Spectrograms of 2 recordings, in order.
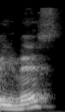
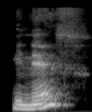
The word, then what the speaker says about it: Inés: Inés López o Ives López. ¿Cómo se dice tu nombre? Inés.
